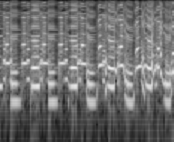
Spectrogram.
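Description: Circuit-bent Interactive Planetarium toy putting out a buzzy electronic tone that steps rapidly between two pitches. About a second in, it changes to repeated swooping pitch sweeps, about four a second, as the added pitch LFO modulates it.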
